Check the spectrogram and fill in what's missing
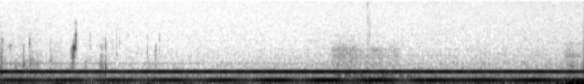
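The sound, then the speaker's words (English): A meditation bell gives off a soft, sustained ringing tone with a low hum beneath it, holding steady for several seconds with no speech. “And allow the sound of the bell to come in and drift out.”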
